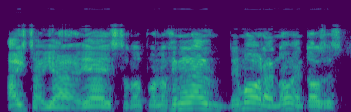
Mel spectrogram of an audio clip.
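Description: Male instructor, higher-pitched, steps through commands slowly with fillers; dull lo-fi recording. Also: darkish tone. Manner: explains step by step, many fillers and tag questions. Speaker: networking instructor. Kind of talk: live screen-share class.

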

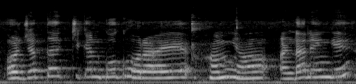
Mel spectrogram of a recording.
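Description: A woman calmly explaining a recipe step by step as a cooking channel host. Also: extremely high pitch, a little slow, a little hiss or hum. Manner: calm, plain, methodical. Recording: loud frying sizzle behind voice.

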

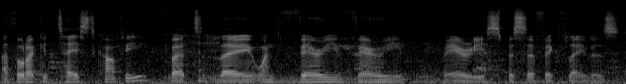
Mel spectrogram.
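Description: A young South African man, low-voiced and measured in pace, gives a casual interview as a competitor right after performing. The setting is an indoor convention venue, with clear background noise from the busy event.

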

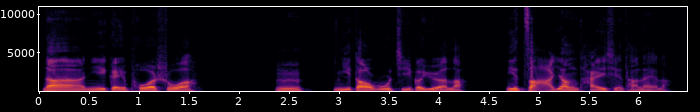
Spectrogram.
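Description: A man voicing a stern, blunt old grandmother, speaking slowly and pressing with questions. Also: medium pitch, expressive, dry recording, clean studio sound, voice pushed up, close to an everyday voice. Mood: probing. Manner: slow, measured, pressing questions.

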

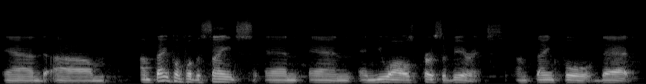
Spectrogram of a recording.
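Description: A man giving earnest, halting remarks to his church over a video call from home. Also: low voice. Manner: earnest, halting with many restarts. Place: home, indoors. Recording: dull lo-fi video call audio.

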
